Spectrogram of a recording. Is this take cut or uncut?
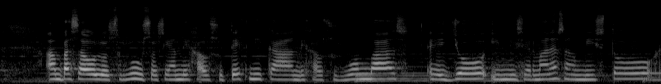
cut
